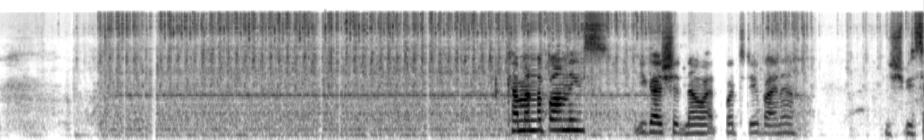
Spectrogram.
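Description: A sewing machine hums and whirs steadily as it stitches.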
